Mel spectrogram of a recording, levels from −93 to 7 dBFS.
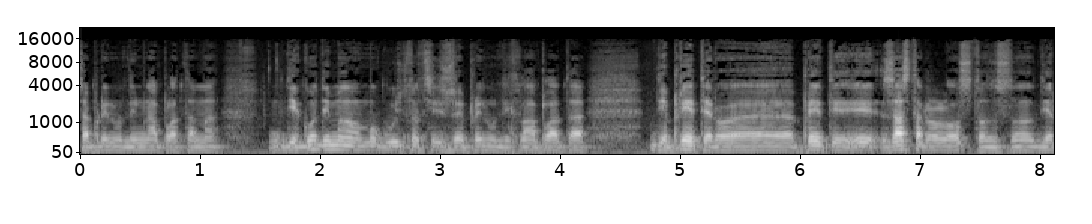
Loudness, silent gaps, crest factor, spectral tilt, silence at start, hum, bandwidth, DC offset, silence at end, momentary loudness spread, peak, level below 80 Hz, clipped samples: -22 LUFS; none; 22 dB; -5 dB/octave; 0 s; none; 16 kHz; under 0.1%; 0 s; 12 LU; 0 dBFS; -46 dBFS; under 0.1%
